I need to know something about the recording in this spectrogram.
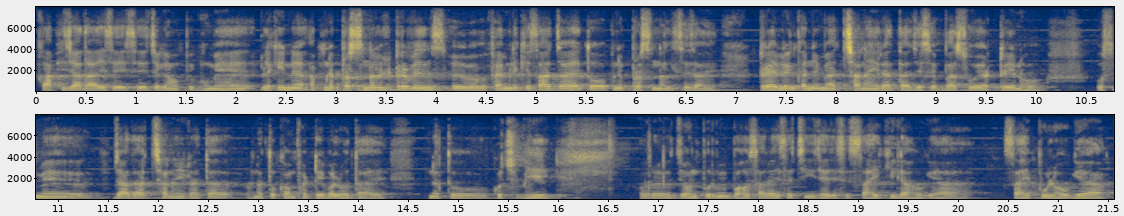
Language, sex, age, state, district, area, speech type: Hindi, male, 18-30, Uttar Pradesh, Jaunpur, urban, spontaneous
